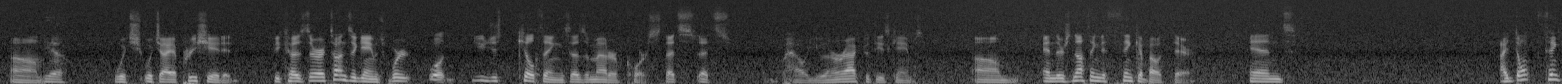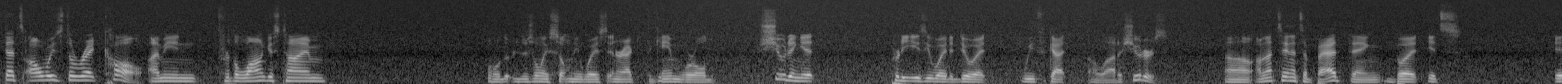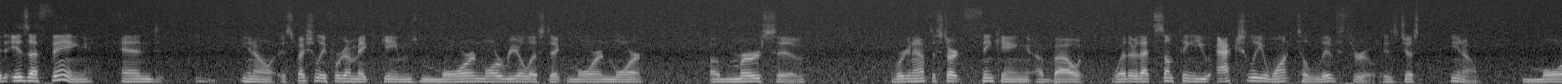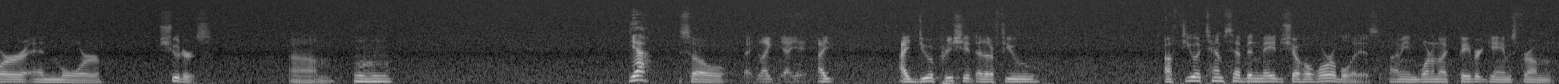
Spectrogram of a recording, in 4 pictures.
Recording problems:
hiss; loud; throughout; 9 dB below the speech

